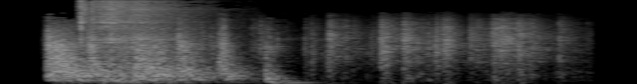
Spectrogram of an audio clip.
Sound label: break metal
